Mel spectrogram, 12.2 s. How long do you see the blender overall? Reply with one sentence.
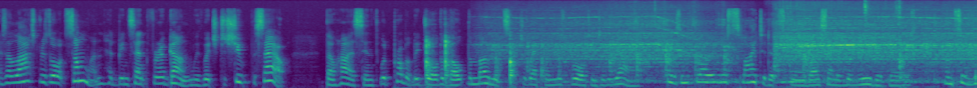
The blender can be heard for 6 seconds in total.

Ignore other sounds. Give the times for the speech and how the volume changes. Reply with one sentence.
You can hear the speech from 0.0 to 12.1 s, at a steady volume.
